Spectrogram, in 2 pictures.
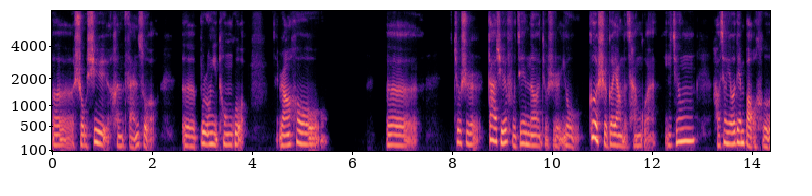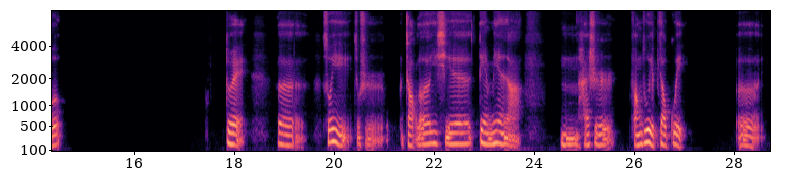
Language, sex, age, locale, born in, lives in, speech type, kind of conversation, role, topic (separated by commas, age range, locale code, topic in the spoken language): Chinese, female, 45-49, zh-CN, China, United States, conversation, advice, user, 一件重大事件是如何打乱你的长期生活节奏的？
